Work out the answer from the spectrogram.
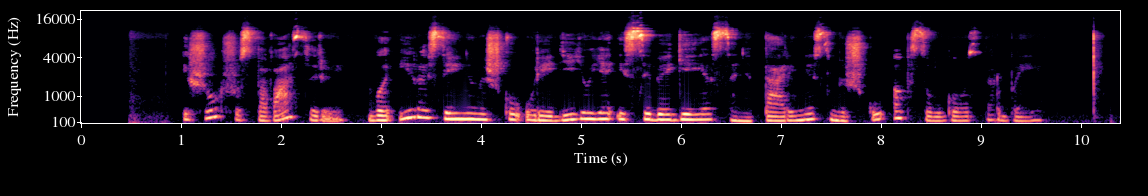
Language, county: Lithuanian, Vilnius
